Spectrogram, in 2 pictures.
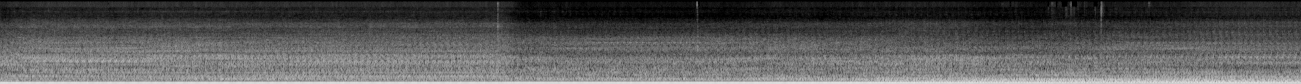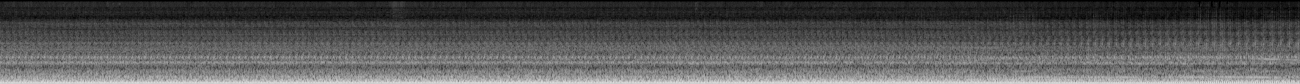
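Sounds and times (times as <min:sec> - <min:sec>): diesel generator running: 0:00.0 - 0:26.0.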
